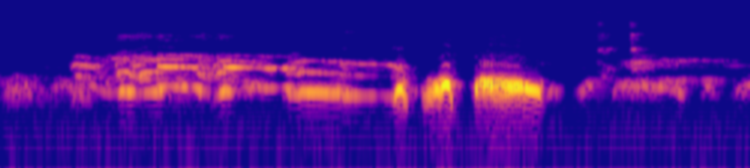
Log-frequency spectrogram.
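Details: Spotted dove kept as a decoy, cooing early in the morning to lure wild doves. A harsher, harmonic wavering sound opens, followed by two short throaty notes and one loud, sustained low coo, then faint calls.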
